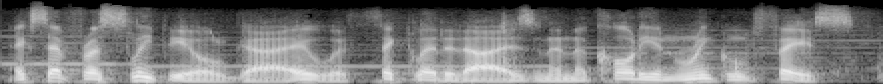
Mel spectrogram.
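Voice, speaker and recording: A hard-boiled private eye with a very deep voice, cool and wisecracking as he narrates the story. The sound is dull and muffled, an old radio broadcast recording with faint music underneath. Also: expressive, moderate pace. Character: wisecracking tough male private eye, middle-aged. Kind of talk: 1940s radio drama acting.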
